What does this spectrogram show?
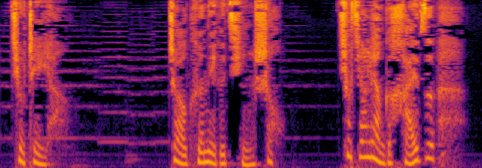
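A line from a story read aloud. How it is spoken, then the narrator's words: Low-voiced question. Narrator (Chinese): 他低声问道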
